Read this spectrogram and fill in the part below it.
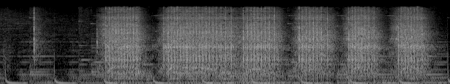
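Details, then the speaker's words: Bosch GSR 120-Li cordless drill, about six months old, after repair: it had been noisy, with a broken gear or dried grease suspected, and the gearbox was opened and regreased; short trigger bursts give a smooth, even whir, no grinding, running normally. "अब एकदम बढ़िया चल रही है और मस्त आवाज़ करेंगे तो आपने देखा यह बढ़िया चल रही है"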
